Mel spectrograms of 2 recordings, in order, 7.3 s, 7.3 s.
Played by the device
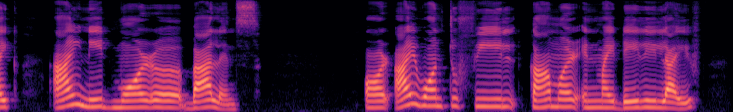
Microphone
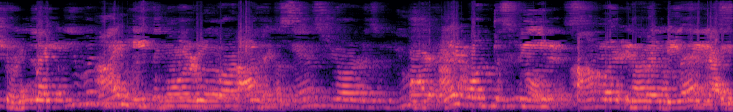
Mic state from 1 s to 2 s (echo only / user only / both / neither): both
